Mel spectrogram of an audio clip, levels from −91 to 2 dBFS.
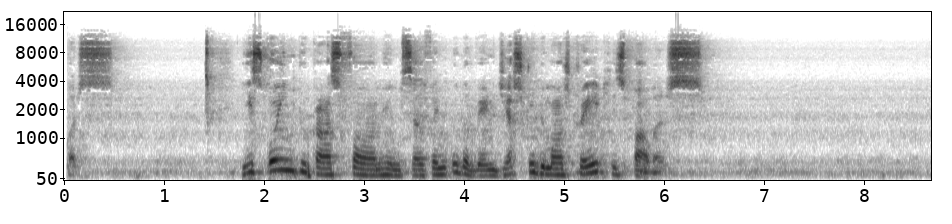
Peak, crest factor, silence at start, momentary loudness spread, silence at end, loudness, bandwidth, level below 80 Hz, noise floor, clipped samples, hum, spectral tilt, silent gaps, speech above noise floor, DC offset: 0 dBFS; 20 dB; 0.05 s; 12 LU; 2.25 s; -16 LUFS; 15 kHz; -56 dBFS; -50 dBFS; under 0.1%; none; -3 dB/octave; none; 33 dB; under 0.1%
